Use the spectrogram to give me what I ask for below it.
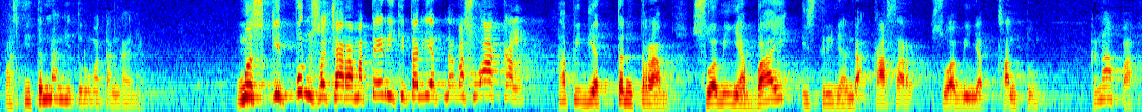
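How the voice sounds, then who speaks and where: A man preaching a humorous sermon to a congregation, lively and joking, sometimes breaking into a few lines of song. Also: high voice, moderate pace. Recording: echoey hall with faint ambience.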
